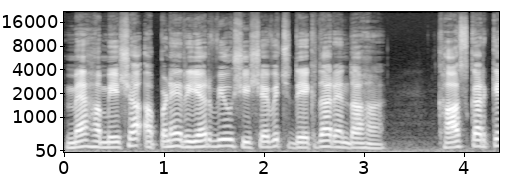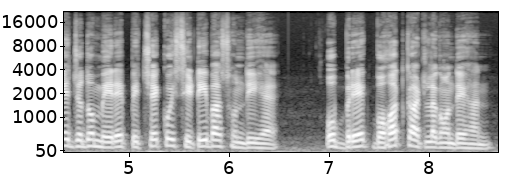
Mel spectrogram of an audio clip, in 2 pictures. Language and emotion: Punjabi, fearful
